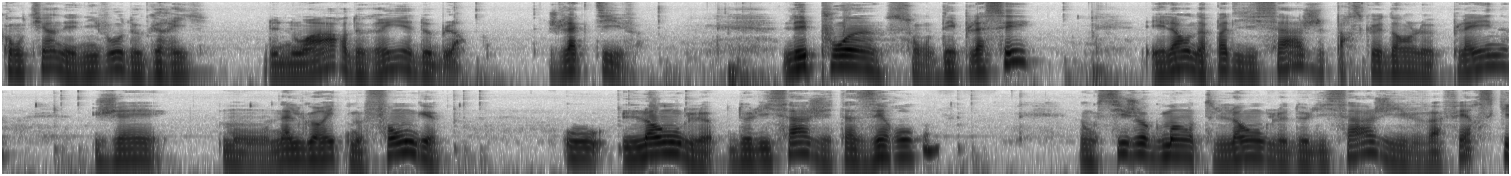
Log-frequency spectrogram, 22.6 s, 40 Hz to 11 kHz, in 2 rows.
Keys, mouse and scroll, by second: 3.3 click, 5.5-7.9 alt+drag, 10.0 click, 11.7 click, 14.7 click, 15.9 click, 18.5-22.6 drag.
